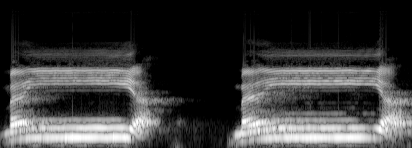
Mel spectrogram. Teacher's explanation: Contohnya Ini macam idgham. Nun mati masuk pada ya.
